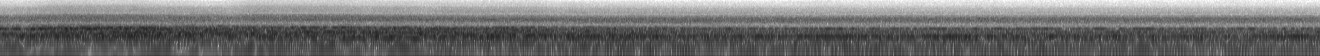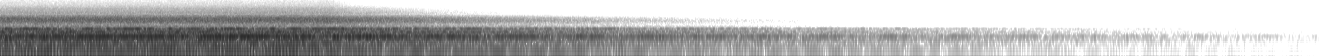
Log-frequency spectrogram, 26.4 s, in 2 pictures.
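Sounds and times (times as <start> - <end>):
choir double: 0.0 - 20.1.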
